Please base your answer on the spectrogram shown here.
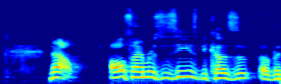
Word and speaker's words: Alzheimer's: has Alzheimer's disease but the way they're pronouncing it so fast I thought it was old-timers disease so anyway that was my introduction to Alzheimer's disease now Alzheimer's disease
